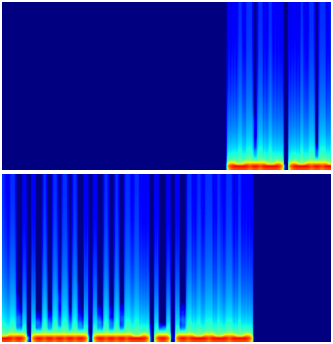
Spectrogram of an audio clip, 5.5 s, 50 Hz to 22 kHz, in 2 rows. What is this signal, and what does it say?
Morse code, heard as a keyed tone, about 27 wpm, 700 Hz. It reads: KC5VEJ
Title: USA Call Signs - 6 Characters - 28wpm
